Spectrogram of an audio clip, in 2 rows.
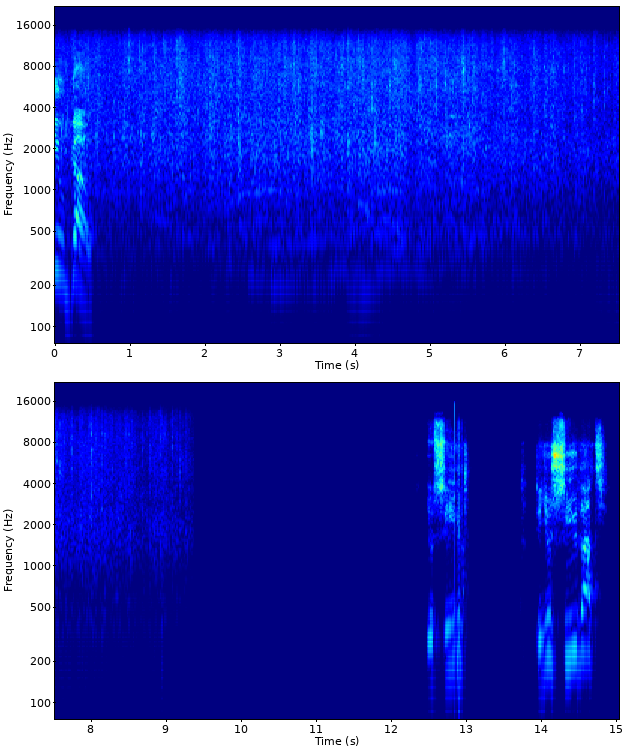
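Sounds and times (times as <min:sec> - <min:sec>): congregation applauding: 0:00.0 - 0:09.4.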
